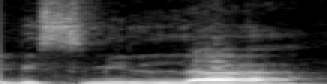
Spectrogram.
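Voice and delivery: "Bismillah" with light l and a as in "cat"; slow "Bismillah", final vowel thin and fronted; thin lam. Shown as a demonstration. Teacher showing the word after a kasra, thin lam. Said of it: "then you make it thin".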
